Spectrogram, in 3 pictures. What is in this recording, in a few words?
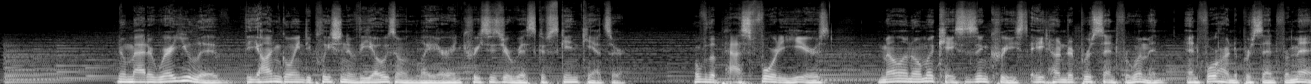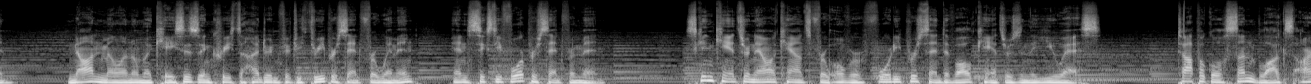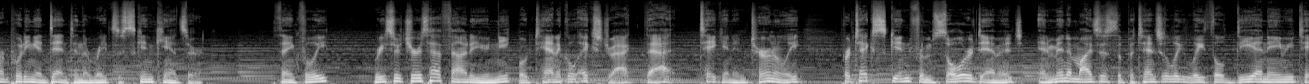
Narration Health Education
